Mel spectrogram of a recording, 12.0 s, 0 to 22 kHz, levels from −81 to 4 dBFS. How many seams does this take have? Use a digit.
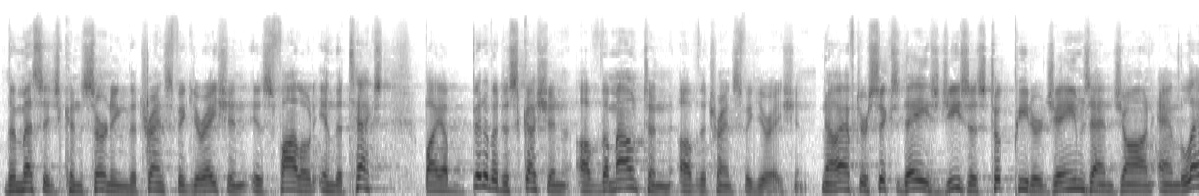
1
